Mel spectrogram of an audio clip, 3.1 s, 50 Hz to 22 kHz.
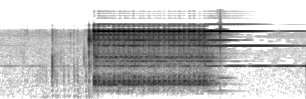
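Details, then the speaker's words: Stromberg Carlson 1198 telephone with 1561 bell box, bells adjusted during repair; analyzer ring cycle with bell switch turned off and on: crisp, fast, even ring about a second with clean ring-down, normal bell ringing. "do that one more time I'll let it ring in and we'll turn it off every time you see that red light that's a ring cycle and turn it back on"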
